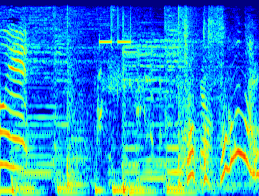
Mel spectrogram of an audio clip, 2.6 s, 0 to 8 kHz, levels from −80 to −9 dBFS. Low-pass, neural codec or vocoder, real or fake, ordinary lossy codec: 7.2 kHz; none; real; none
